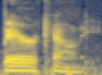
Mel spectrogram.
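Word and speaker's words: Bexar: San Antonio, Texas, is in a place called Bear County. B- a h county spel pronounced bear.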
